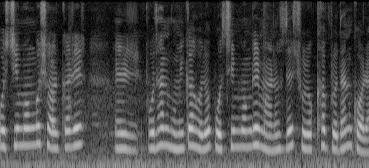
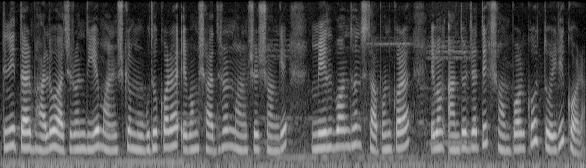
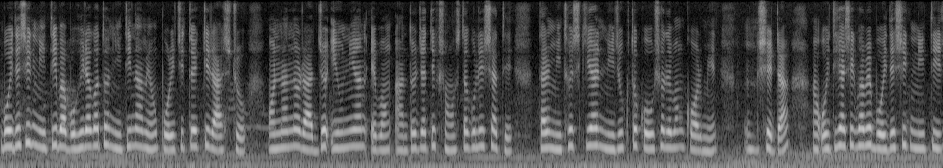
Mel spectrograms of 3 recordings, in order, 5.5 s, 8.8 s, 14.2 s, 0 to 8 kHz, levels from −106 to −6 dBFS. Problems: background sounds at intervals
